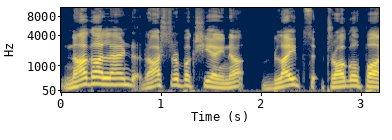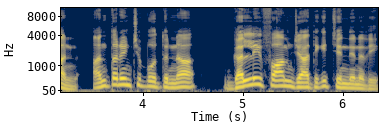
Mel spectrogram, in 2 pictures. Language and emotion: Telugu, neutral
